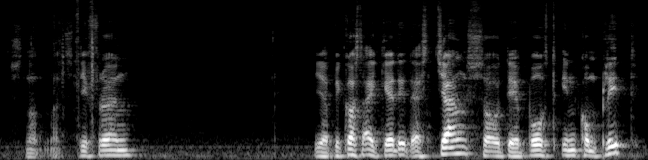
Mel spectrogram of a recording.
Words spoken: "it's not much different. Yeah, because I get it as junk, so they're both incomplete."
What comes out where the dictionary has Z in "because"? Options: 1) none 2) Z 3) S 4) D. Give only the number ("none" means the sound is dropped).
3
